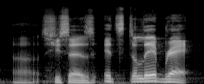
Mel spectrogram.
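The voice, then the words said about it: Poorly done put-on accent. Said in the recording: “That's a bad accent.”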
